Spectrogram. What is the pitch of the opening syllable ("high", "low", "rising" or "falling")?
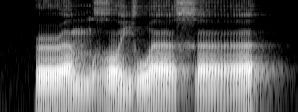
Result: low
